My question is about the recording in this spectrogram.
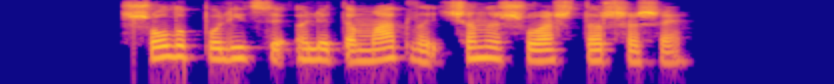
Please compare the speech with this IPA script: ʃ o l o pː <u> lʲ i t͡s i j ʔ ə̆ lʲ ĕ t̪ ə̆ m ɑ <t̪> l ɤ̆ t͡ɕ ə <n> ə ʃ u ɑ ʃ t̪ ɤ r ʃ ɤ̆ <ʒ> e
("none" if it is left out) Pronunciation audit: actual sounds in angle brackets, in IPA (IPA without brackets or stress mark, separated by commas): o, t̪, n, ʃ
